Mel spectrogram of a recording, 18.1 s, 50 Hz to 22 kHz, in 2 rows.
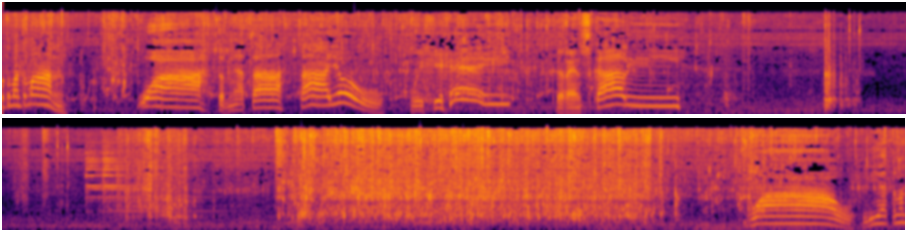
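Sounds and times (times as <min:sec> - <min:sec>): knocks: 0:08.2 - 0:08.6
toy car splashing in water: 0:11.8 - 0:18.0.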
